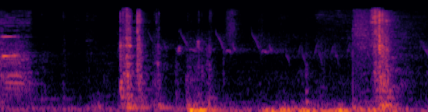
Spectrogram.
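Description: A hotel key-card door lock gives a short electronic beep as it unlocks, followed by the clicks and thuds of the latch and handle as the door is opened.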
